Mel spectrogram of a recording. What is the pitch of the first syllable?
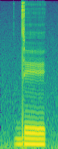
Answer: low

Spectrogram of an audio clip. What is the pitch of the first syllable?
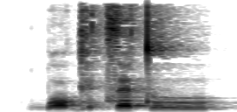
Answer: low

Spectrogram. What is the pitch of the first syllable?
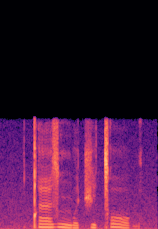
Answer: high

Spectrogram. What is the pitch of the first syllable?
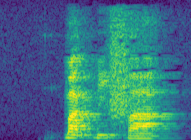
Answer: high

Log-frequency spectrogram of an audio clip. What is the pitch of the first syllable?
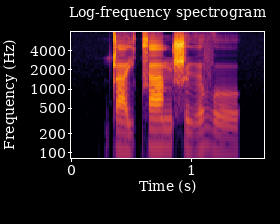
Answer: low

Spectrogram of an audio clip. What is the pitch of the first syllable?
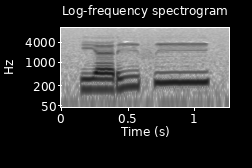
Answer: low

